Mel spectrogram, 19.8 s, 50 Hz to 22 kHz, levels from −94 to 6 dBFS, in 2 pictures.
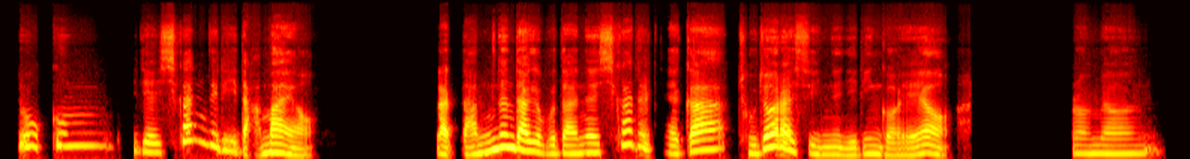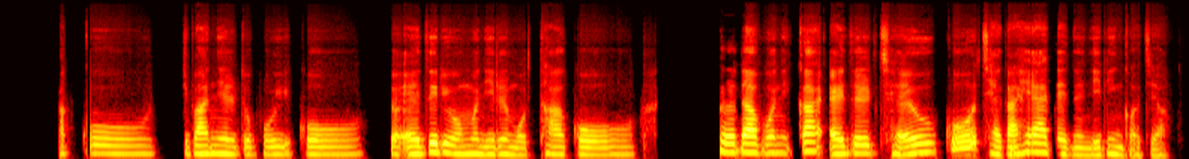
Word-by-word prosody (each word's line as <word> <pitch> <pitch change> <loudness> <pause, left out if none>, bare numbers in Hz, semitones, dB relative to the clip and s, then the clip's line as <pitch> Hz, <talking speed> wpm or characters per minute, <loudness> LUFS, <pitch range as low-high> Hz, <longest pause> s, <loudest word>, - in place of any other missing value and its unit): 조금 310 0 -4 0.2
이제 190 -3 -2
시간들이 310 - -2
남아요. 160 -7 +1 1.0
그러니까 - - +4
남는다기보다는 180 - +3
시간을 300 - -1
제가 210 - +3
조절할 160 +1 +4
수 190 - -9
있는 145 -3 -4
일인 150 +4 -4
거예요. 140 +3 -1 1.0
그러면 160 -1 -6 0.7
자꾸 155 -1 -5 0.2
집안일도 160 -3 0
보이고 145 0 -4 0.2
또 - - -1
애들이 155 +5 +3
오면 155 -2 0
일을 150 0 -2
못하고 145 +1 -3 0.7
그러다 180 -1 +6
보니까 175 +4 +1
애들 160 +3 +2
재우고 155 -3 +1
제가 145 -3 0
해야 185 +4 +3
되는 140 -5 -4
일인 140 +2 -3
거죠. 120 -3 -8
160 Hz, 250 characters per minute, -22 LUFS, 145-185 Hz, 1.0 s, 그러다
